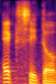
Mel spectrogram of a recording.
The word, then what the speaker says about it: éxito: Seguro que será todo un éxito. Bien, ya no hay ninguna más, ¿verdad? Sí, éxito. Ah, éxito, es verdad. Son tres sílabas.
